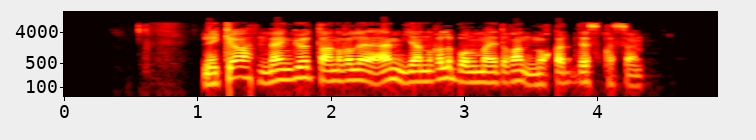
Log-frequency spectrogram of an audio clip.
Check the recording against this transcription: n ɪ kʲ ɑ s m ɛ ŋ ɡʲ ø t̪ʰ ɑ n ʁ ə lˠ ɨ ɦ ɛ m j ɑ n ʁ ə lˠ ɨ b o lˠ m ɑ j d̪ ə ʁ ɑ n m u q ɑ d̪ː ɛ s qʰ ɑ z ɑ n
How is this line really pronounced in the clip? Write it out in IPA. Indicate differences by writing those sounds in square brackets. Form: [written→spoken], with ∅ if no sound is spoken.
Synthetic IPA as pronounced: n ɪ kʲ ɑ [s→h] m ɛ ŋ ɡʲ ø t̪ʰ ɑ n ʁ ə lˠ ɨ ɦ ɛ m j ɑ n ʁ ə lˠ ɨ b o lˠ m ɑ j d̪ ə ʁ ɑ n m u q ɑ d̪ː ɛ s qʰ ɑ [z→s] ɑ n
